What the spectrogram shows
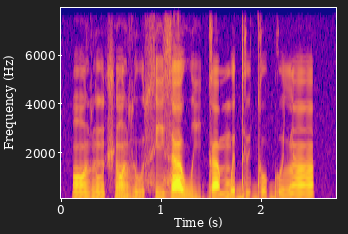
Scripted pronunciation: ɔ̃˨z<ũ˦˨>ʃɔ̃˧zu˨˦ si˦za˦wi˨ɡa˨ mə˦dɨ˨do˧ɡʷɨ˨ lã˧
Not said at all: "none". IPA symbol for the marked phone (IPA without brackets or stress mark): ũ˨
